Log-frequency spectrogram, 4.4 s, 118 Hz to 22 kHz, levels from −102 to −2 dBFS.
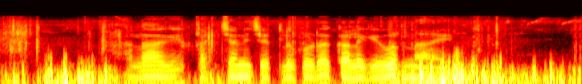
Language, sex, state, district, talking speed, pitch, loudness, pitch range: Telugu, male, Andhra Pradesh, Sri Satya Sai, 80 wpm, 95 Hz, -21 LUFS, 90-100 Hz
